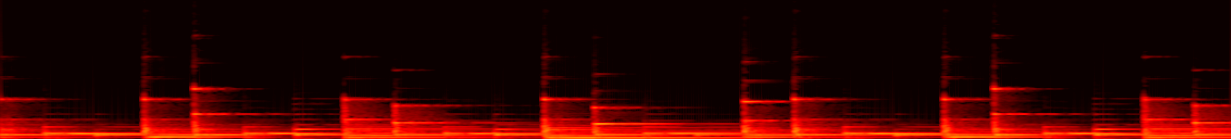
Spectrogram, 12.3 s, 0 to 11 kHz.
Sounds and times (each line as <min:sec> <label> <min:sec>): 0:00.0 piano with melody 0:12.3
